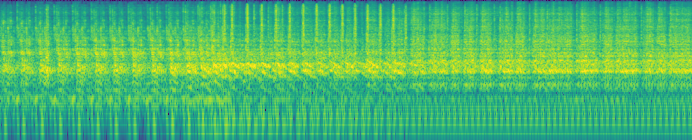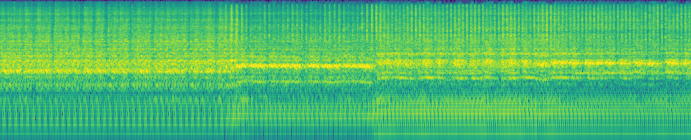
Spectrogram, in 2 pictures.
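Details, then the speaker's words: Black Diamond hydraulic wood splitter's small single-cylinder engine, first start, cold at a couple degrees below freezing, on choke: uneven chugging with wavering beat and shifting pitch; running rough while cold. "We're gonna let it warm up for a few minutes before we use it, because it's sounding pretty cold."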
